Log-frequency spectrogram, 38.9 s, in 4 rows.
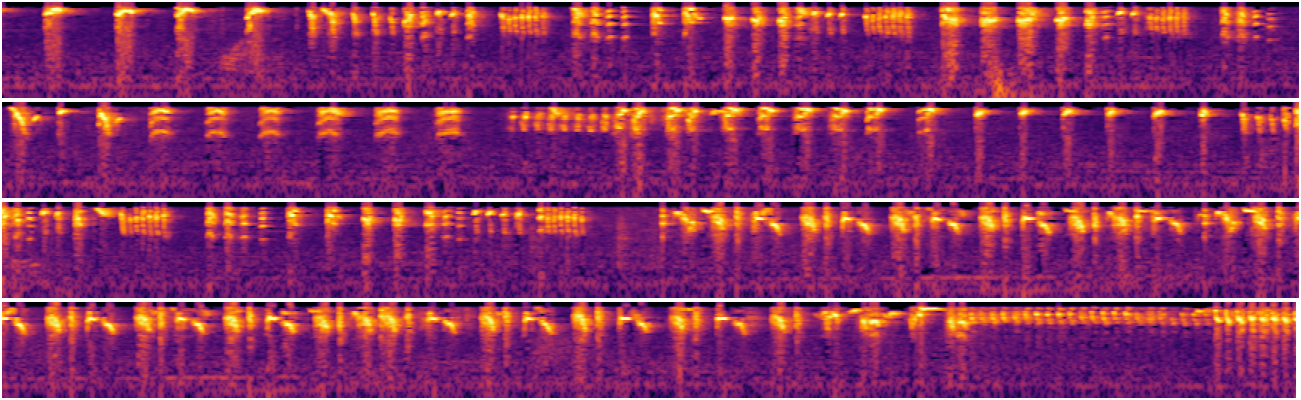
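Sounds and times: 
shrike song: 0.0s - 38.8s.

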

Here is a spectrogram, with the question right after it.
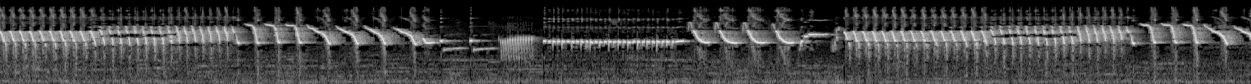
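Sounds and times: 
canary song: 0.0s - 12.4s.

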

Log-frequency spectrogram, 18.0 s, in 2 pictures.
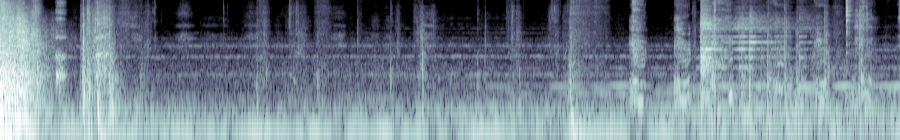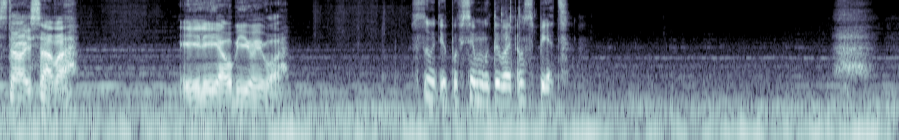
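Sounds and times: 
gunshot from an old firearm: 0.0s - 1.2s
clinks and thumps: 7.0s - 8.7s
speech: 9.1s - 9.8s, 10.8s - 12.0s, 13.2s - 14.8s.

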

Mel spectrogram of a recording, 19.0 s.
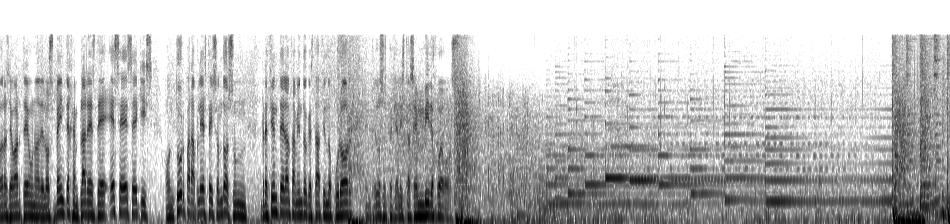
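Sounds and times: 
speech: 0.0s - 9.5s
rain-like hiss: 0.0s - 18.9s
low rumbling burst: 3.4s - 18.9s
layered synth chords in a song: 10.9s - 18.9s.

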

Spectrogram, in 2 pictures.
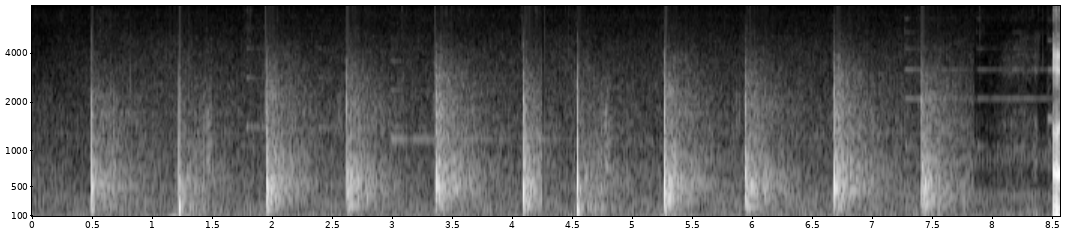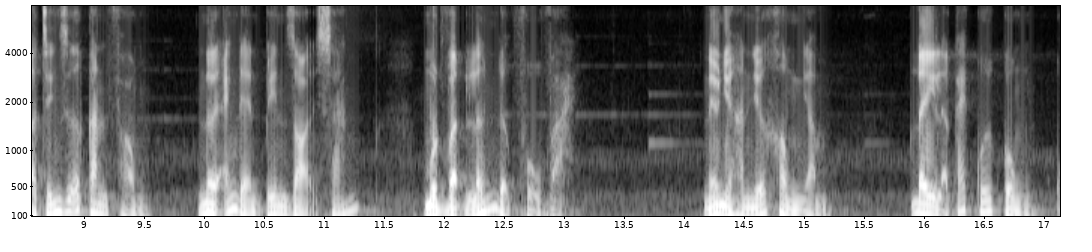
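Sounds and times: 
footsteps walking: 0.0s - 7.8s
speech: 8.5s - 13.1s, 14.2s - 15.3s, 15.9s - 17.1s.

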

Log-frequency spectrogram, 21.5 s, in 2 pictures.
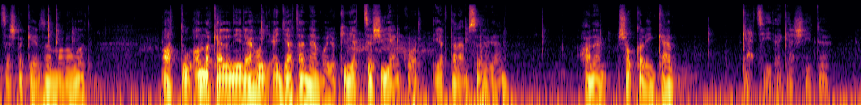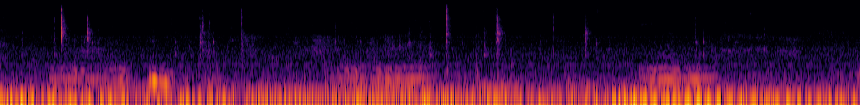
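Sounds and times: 
speech: 0.0s - 1.4s, 2.0s - 6.5s, 7.3s - 8.6s, 9.3s - 10.4s
cat making noises while dreaming in sleep: 11.4s - 13.0s, 14.6s - 16.2s, 18.8s - 20.3s.

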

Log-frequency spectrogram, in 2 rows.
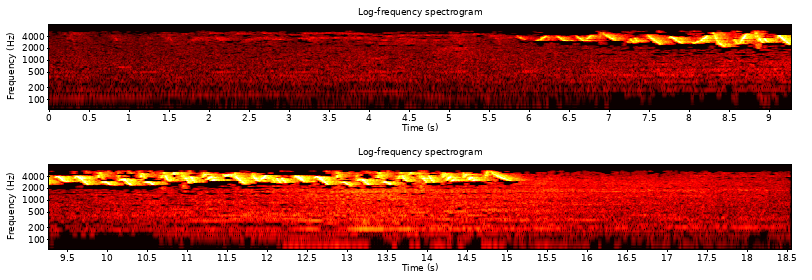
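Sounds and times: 
chestnut-bellied seed finch singing: 1.8s - 15.4s.

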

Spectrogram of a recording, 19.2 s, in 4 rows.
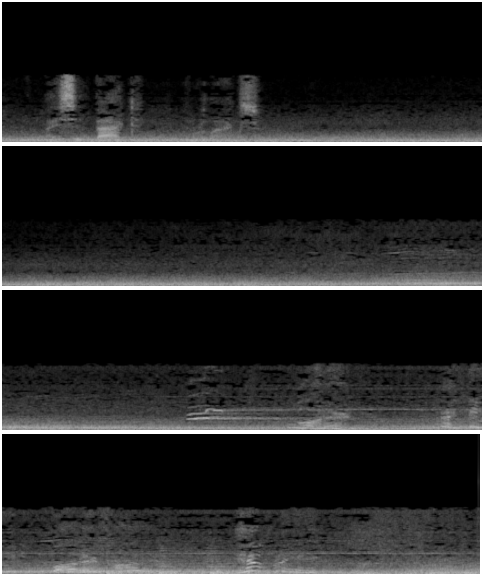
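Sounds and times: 
aircraft engine drone heard inside plane's nose: 0.0s - 19.1s
speech: 0.5s - 1.5s, 2.4s - 2.7s
high tonal squeal: 7.3s - 19.1s.

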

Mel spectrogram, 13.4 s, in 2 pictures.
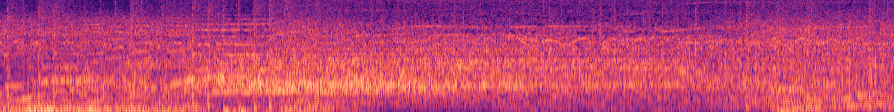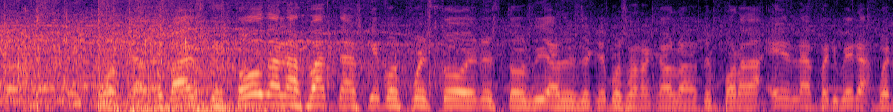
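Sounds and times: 
canned applause and crowd cheering: 0.2s - 10.8s
speech: 8.5s - 13.3s.

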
